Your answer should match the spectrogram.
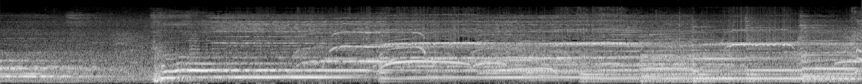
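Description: Live pop song with a male singer singing into a handheld microphone over musical accompaniment, heard in a large hall. The sound dips in the first second and a half, then a new chord comes in and the voice holds long notes over it.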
